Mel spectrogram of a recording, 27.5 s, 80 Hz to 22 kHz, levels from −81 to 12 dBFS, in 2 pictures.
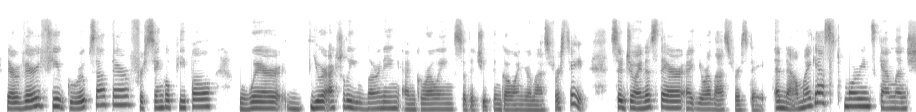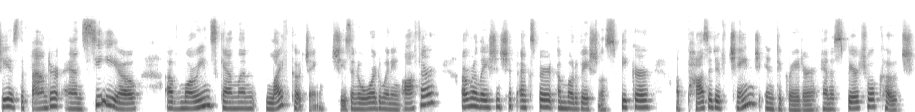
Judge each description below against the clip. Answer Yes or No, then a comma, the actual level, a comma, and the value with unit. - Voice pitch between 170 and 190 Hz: Yes, medium, 185 Hz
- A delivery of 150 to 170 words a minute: Yes, average, 155 wpm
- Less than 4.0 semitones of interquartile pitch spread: No, average, 4.7 semitones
